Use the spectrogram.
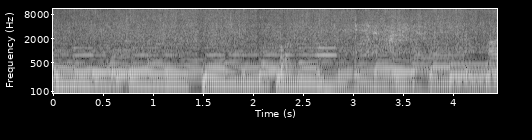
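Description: Squid sambal with salt, sugar, stock powder and lime leaves fries and gets stirred in a pan, making a loud continuous sizzle with scattered scraping knocks, close up and with no voices.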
